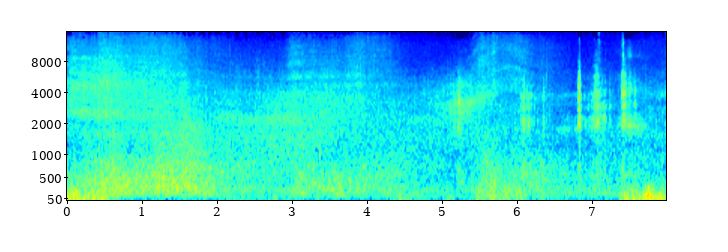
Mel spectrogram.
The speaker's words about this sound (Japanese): 海の風景もすっかり変わっちゃって、あっという間に今は夏の海です。もう泳いでる人とかも何人かいますね。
